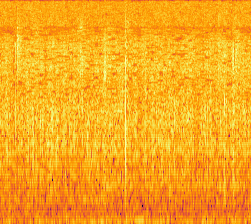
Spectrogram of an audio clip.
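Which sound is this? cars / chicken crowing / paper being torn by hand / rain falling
rain falling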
